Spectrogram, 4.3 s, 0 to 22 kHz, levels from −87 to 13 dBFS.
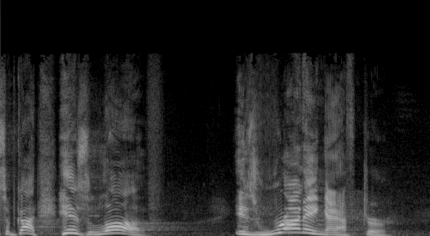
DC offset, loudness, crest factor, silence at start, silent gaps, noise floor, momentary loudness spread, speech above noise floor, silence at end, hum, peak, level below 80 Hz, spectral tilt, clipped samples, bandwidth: under 0.1%; -20 LUFS; 20 dB; 0 s; none; -56 dBFS; 13 LU; 35 dB; 0.4 s; none; -2 dBFS; -74 dBFS; -3.5 dB/octave; under 0.1%; 17 kHz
